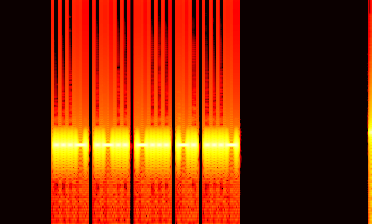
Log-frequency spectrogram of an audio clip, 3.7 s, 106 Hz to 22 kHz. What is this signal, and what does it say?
Morse code, heard as a keyed tone, about 36 wpm, 690 Hz. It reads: VLBNV
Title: Code Groups - 5 Letter:Numbers - 35wpm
